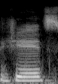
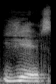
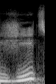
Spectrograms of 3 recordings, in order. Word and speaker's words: Yeats: And look at this man, he's pronouncing this name in the same rhyme pattern as that of Keats. So W.B. Yeats and the second coming.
